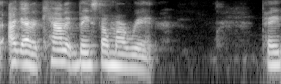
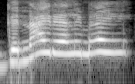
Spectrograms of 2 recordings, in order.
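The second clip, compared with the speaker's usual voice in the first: much higher, louder playful goodnight; sing-song bedtime call from granddad; imitating dad; 13 semitones higher, 6 dB louder than usual. Granddad teases his granddaughter at bedtime, high playful call. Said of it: "he'd be like".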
